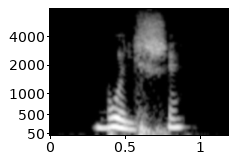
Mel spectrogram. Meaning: 1. comparative degree of большо́й (bolʹšój), comparative degree of мно́го (mnógo): bigger, larger, more, greater 2. comparative degree of бо́льший (bólʹšij) 3. any more
- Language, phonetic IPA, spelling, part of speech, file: Russian, [ˈbolʲʂɨ], больше, adverb, Ru-больше.ogg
